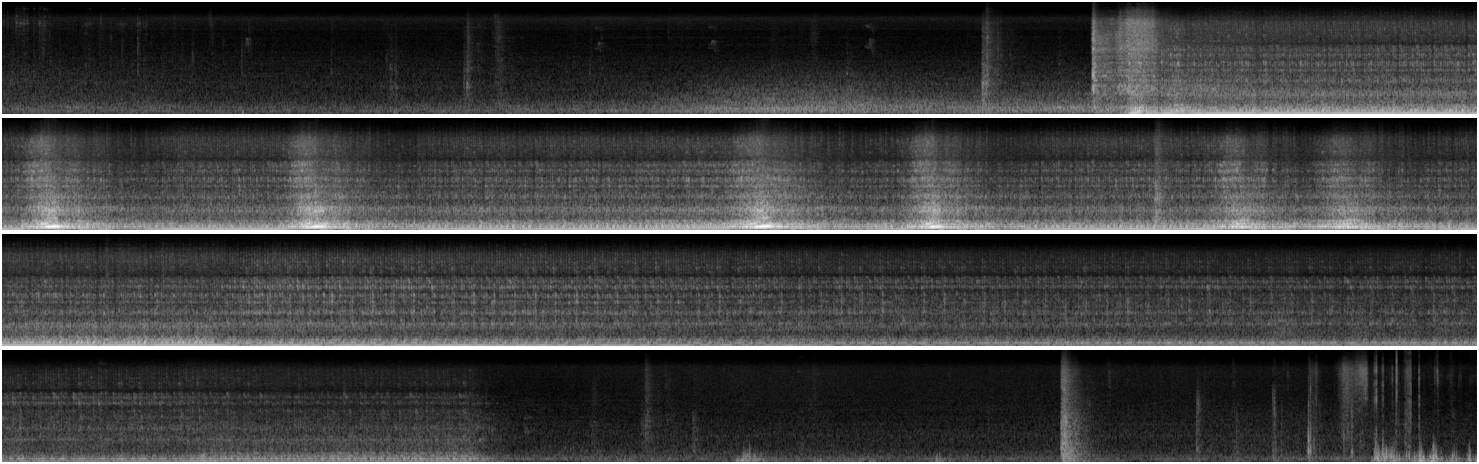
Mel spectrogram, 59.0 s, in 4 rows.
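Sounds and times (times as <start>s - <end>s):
car engine starting: 10.9s - 49.4s
car engine idling with throttle blips: 10.9s - 49.6s.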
